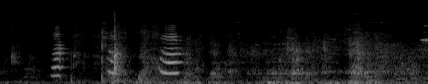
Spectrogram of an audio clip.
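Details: Green ringneck parakeet kept indoors while playing and feeding, giving a short run of sharp harmonic squawks in the first two seconds, followed by rustling and handling noise.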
